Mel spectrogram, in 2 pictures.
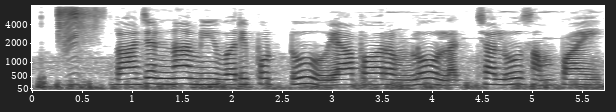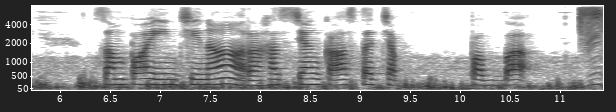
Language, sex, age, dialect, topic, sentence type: Telugu, male, 46-50, Southern, agriculture, statement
